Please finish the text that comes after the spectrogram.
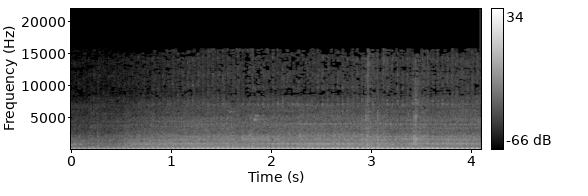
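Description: A scooter engine runs steadily with a fast, regular pulsing throb that swells slightly in loudness as it is revved, close and alone with no talk.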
